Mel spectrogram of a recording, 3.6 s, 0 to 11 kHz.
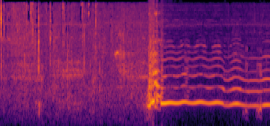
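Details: Afghan Hound named Salma on a snowy walk on 24 March 2009, barking at a playful Doberman. Faint rustling and crunching come first, then one long, steady, harmonic wailing bark that wavers slightly in pitch.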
